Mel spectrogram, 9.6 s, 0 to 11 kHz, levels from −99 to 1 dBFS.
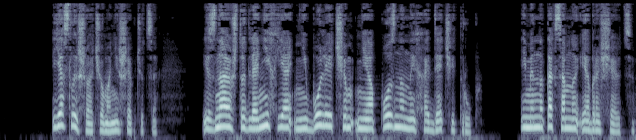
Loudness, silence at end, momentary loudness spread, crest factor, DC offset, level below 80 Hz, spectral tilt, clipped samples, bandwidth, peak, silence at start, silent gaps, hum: -23 LUFS; 0.05 s; 12 LU; 18 dB; under 0.1%; -56 dBFS; -4.5 dB/octave; under 0.1%; 10.5 kHz; -6 dBFS; 0.8 s; 2.82-3.03 s, 7.49-7.73 s; none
